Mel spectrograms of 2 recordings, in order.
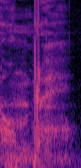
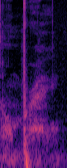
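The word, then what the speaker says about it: hombre: means case ELO El ombre El ombre man El ombre so in espanol or in Spanish we don't pronounce the h so it's not om I know a lot of you think it's ombre it's ombre El ombre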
